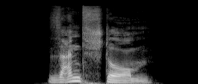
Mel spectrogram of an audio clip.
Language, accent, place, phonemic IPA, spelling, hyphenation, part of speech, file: German, Germany, Berlin, /ˈzantˌʃtʊʁm/, Sandsturm, Sand‧sturm, noun, De-Sandsturm.ogg
- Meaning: sandstorm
